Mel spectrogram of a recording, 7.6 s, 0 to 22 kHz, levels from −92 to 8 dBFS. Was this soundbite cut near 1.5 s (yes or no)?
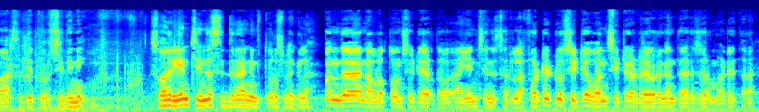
no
